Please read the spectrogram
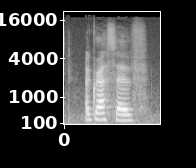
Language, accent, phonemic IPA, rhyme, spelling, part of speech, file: English, US, /əˈɡɹɛs.ɪv/, -ɛsɪv, aggressive, adjective / noun, En-us-aggressive.ogg
- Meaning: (adjective) Characterized by aggression; highly combative; prone to behave in a way that involves attacking (especially if unjustly) or arguing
